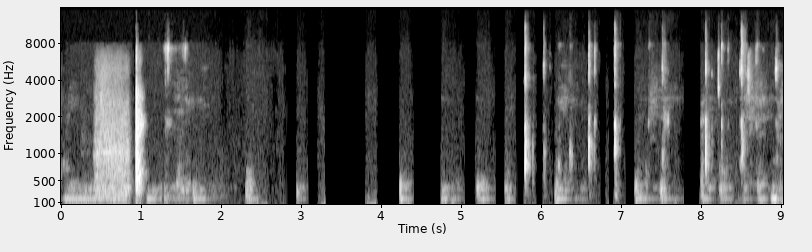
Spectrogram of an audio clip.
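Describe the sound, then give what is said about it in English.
Hunt-and-peck typing on a computer keyboard: sparse, irregular, faint keystroke clicks after a short burst of noise at the start. “Now you can hear that I type by hunting and pecking.”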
